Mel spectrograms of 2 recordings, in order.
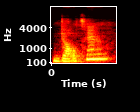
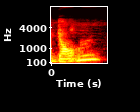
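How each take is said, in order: First: The middle t sound is fully pronounced. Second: The middle t sound is dropped. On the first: "my husband's name is Dalton" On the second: "we like to like forget about certain sounds"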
